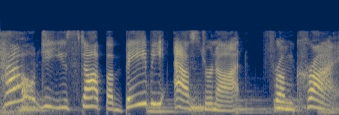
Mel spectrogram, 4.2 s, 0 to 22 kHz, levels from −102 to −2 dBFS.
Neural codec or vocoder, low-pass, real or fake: vocoder, 22.05 kHz, 80 mel bands, WaveNeXt; 7.2 kHz; fake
